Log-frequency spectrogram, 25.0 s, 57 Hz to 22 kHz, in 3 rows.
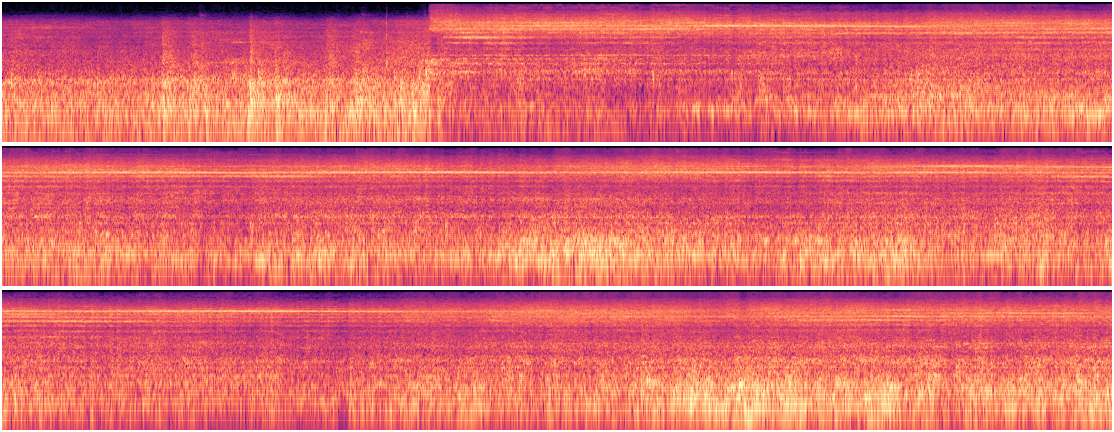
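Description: A Class 444 passenger train rushes past close by with a loud, continuous roar and rattling wheels, steady for a long stretch with faint squeals riding on top.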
